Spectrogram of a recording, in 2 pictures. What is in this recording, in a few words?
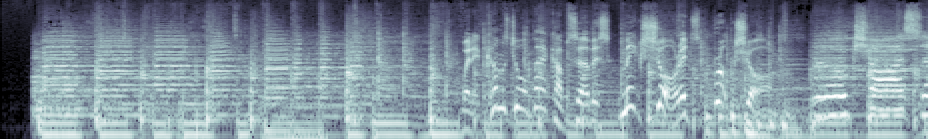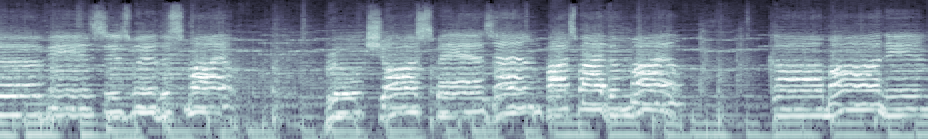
Radio Hallam Advert; Brook Shaw Service and Spares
